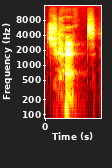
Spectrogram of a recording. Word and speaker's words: chat: For example, the the ch in chat, ch is considered one consonant sound as res mentioned before. So even though it's two letters, we just ch one sound. Chat.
